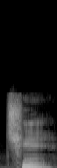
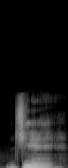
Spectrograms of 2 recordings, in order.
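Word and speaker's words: ချင်: combined with a verb it's pronounced Ching or gene depending on the sound of the syllable that comes before and I'll show you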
